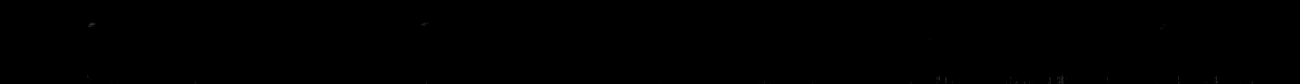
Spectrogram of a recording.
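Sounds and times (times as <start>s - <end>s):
high bird chirps: 11.4s - 12.2s.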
